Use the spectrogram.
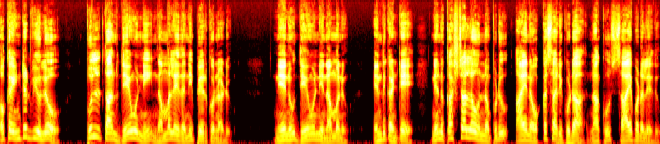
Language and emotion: Telugu, neutral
